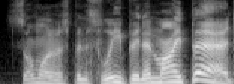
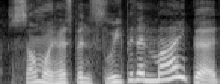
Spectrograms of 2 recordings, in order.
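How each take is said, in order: First: It is said in a deep, gruff voice. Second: It is said in a medium-sized voice.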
